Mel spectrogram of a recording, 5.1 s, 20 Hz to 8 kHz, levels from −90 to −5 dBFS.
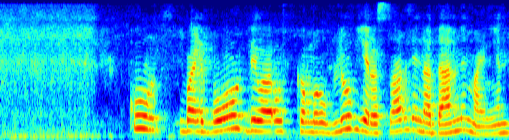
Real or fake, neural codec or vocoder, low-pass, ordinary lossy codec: fake; codec, 16 kHz, 2 kbps, FunCodec, trained on Chinese and English, 25 frames a second; 7.2 kHz; AAC, 48 kbps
